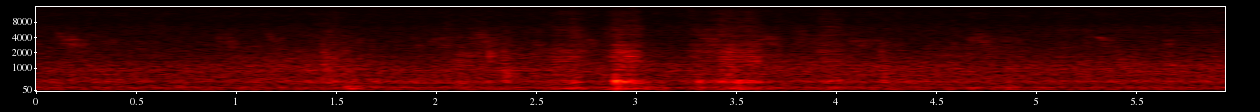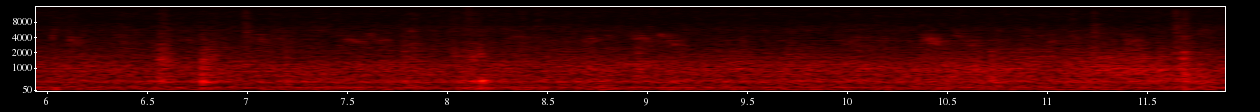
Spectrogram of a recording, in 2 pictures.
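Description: Knife cutting and scraping into wood during chip carving: scattered short scratchy crackles, the loudest cluster about three seconds in, over a steady low buzzing hum.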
